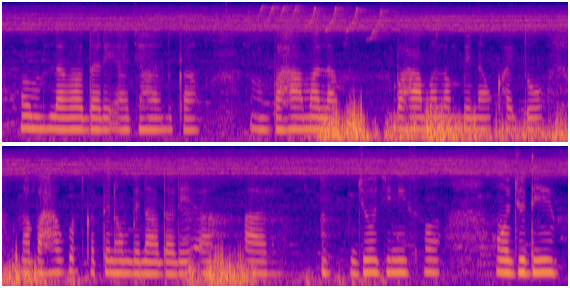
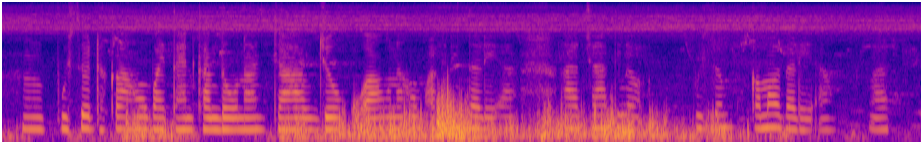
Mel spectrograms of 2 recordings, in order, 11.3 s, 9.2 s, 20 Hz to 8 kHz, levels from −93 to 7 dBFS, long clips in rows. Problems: constant background noise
